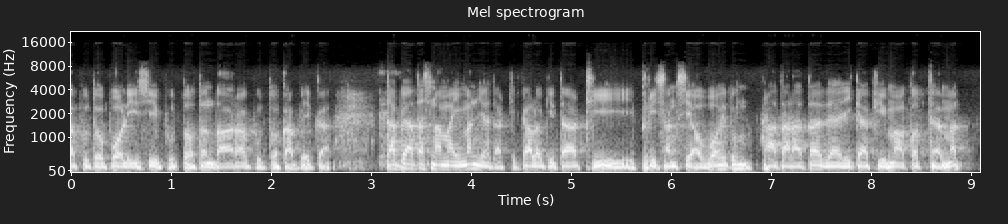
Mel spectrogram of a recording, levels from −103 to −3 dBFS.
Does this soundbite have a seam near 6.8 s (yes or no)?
yes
